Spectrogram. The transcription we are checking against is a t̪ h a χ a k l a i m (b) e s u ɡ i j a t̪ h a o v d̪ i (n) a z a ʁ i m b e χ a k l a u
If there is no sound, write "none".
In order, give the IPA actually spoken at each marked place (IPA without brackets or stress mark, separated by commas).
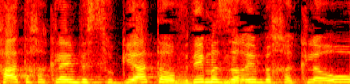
v, m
